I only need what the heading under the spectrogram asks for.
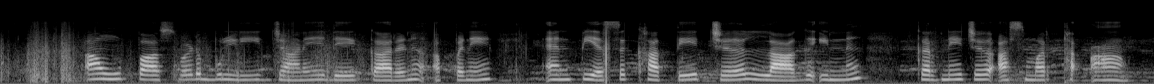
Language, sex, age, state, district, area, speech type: Dogri, female, 18-30, Jammu and Kashmir, Kathua, rural, read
